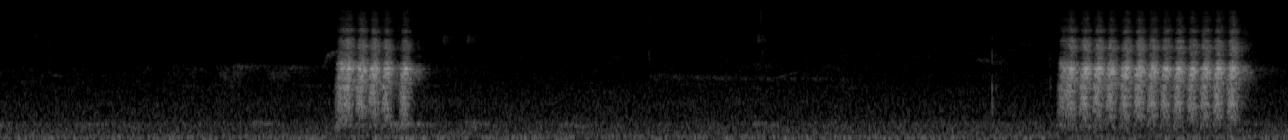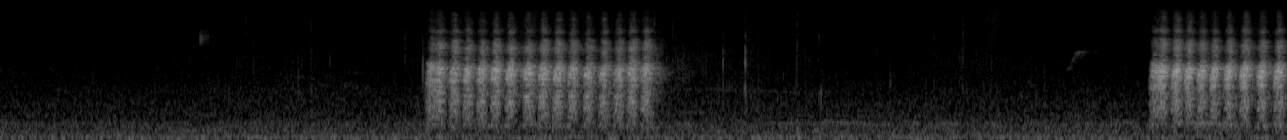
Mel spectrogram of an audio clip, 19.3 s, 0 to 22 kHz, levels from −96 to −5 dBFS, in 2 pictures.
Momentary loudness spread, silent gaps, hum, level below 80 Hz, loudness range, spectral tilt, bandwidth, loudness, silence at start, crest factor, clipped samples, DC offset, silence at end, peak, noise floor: 9 LU; none; none; -76 dBFS; 8 LU; 0 dB/octave; 16.5 kHz; -42 LUFS; 0.35 s; 22 dB; under 0.1%; under 0.1%; 0 s; -28 dBFS; -71 dBFS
